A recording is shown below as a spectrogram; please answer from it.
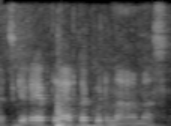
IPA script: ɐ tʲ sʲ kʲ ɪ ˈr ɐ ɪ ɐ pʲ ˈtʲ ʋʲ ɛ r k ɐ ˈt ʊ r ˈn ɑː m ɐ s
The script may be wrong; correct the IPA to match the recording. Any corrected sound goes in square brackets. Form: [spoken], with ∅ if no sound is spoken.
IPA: ɐ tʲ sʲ kʲ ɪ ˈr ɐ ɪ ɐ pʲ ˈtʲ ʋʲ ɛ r [t] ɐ [ˈk] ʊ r ˈn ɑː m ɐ s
